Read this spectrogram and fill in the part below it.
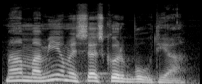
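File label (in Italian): "scorbutio", dialetto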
